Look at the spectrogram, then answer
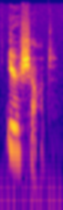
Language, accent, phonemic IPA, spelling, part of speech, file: English, US, /ˈɪɹˌʃɑt/, earshot, noun, En-us-earshot.ogg
- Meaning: A distance from which sound is still audible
